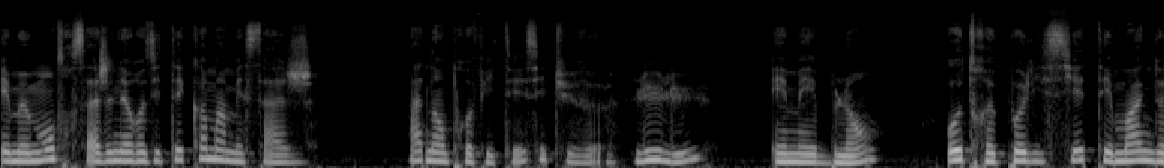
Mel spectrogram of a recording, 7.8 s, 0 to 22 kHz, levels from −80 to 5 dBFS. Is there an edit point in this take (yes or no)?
yes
